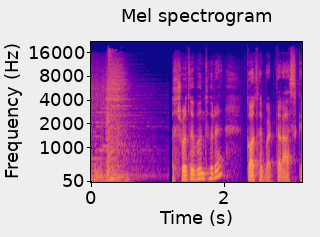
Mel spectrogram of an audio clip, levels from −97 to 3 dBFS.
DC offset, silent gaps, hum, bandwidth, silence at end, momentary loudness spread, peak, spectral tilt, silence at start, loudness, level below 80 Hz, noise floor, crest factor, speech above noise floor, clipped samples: under 0.1%; 1.18-1.22 s; none; 19.5 kHz; 0 s; 11 LU; -2 dBFS; -4.5 dB/octave; 0 s; -24 LUFS; -50 dBFS; -51 dBFS; 24 dB; 28 dB; under 0.1%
